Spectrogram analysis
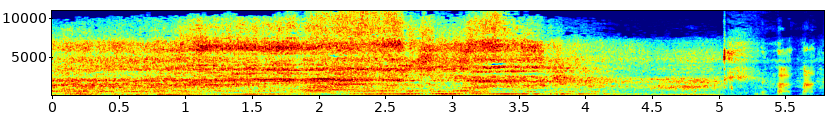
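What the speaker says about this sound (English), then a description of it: "Do a burnout for us." A car doing a burnout, its engine revving hard and loud with a sustained roar and tire squeal close by, then easing off as the sound trails into a few sharp bursts.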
